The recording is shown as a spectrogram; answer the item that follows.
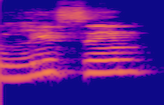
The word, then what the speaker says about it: listen: She refused to listen is not listening. This T here is silent.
